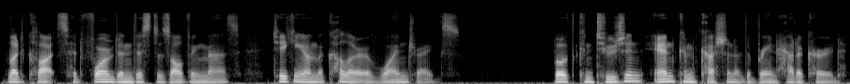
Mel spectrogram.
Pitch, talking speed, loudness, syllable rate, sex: 105 Hz, 170 wpm, -19 LUFS, 4.9 syllables/s, male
